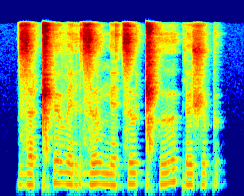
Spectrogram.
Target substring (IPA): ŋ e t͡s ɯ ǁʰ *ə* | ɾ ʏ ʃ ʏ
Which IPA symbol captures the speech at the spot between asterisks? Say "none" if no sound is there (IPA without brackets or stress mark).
ɯ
